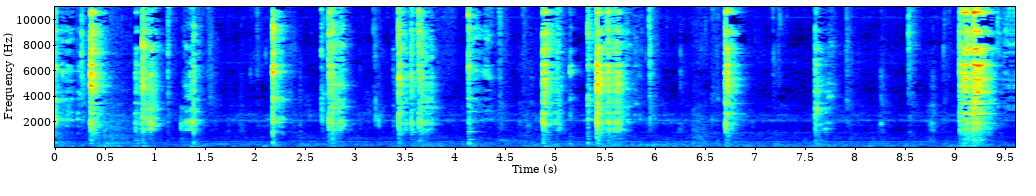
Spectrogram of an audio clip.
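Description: Close-up eating sounds: wet, irregular clicks and smacks of chewing, with fingers picking rice and fish from a plate, and a louder smack near the end.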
